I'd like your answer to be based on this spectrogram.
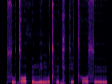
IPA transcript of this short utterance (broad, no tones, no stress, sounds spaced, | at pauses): s u d ɔ θ ø m e ŋ o tʰ ø ɡʲ ə k e tʰ ɔ s ø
